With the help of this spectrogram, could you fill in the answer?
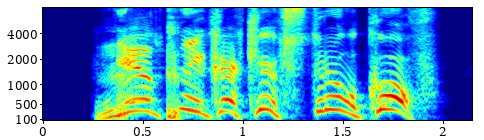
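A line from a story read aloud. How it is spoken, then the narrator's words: Roaring bellow. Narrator (Russian): взревел Оверхолсер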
